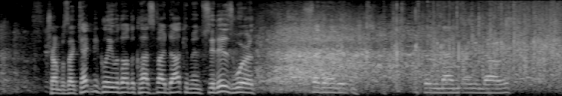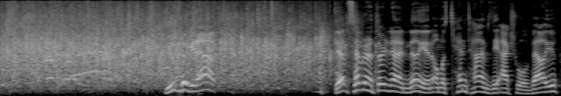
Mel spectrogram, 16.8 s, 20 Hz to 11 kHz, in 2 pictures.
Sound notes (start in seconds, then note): 0.0 laughter; 3.8 laughter and applause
